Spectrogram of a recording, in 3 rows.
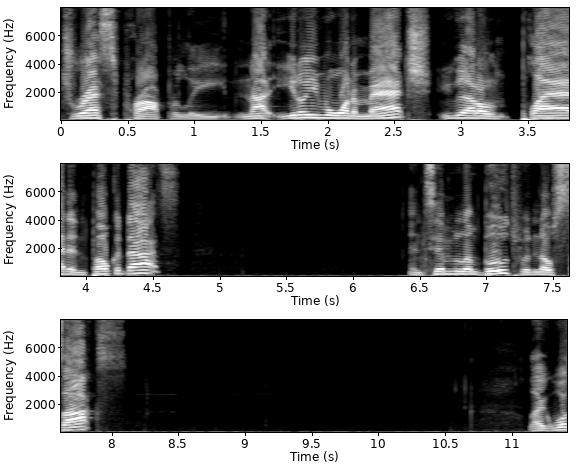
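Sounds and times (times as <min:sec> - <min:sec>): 
speech: 0:00.0 - 0:04.7, 0:06.4 - 0:08.1, 0:11.1 - 0:11.4
electronic alarm beeping from a phone or clock: 0:08.2 - 0:10.2.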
